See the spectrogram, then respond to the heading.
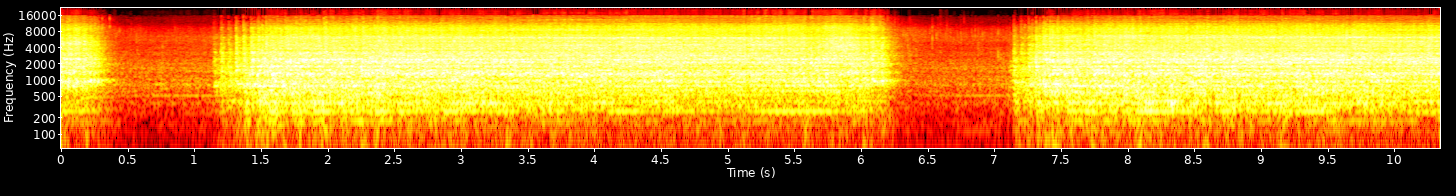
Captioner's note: noise of woodturning lathe and woodturning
